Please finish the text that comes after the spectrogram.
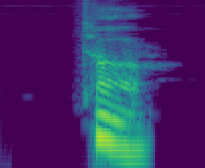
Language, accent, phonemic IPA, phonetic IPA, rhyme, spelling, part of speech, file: English, Australia, /tɑː/, [tʰɑː], -ɑː, ta, interjection / noun, En-au-ta.ogg
- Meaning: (interjection) 1. Thanks 2. give (imperative); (noun) In solfège, the lowered seventh note of a major scale (the note B-flat in the fixed-do system): te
